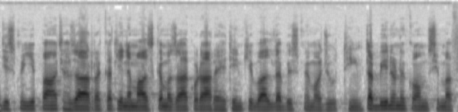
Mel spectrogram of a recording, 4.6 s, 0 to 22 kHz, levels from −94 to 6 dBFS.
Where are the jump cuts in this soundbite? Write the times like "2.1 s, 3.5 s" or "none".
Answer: 3.5 s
